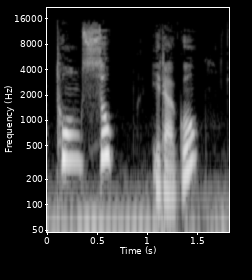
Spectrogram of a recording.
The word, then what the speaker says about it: 통속: 표기 형태는 한통 속의 통속과 같지만 발음은 달라서 통속이라고 두 번째 음절을 된소리로 발음합니다.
